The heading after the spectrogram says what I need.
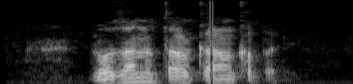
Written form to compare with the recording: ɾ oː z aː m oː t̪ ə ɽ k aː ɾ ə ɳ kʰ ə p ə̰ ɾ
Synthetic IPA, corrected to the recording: ɾ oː z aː n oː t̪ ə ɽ k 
